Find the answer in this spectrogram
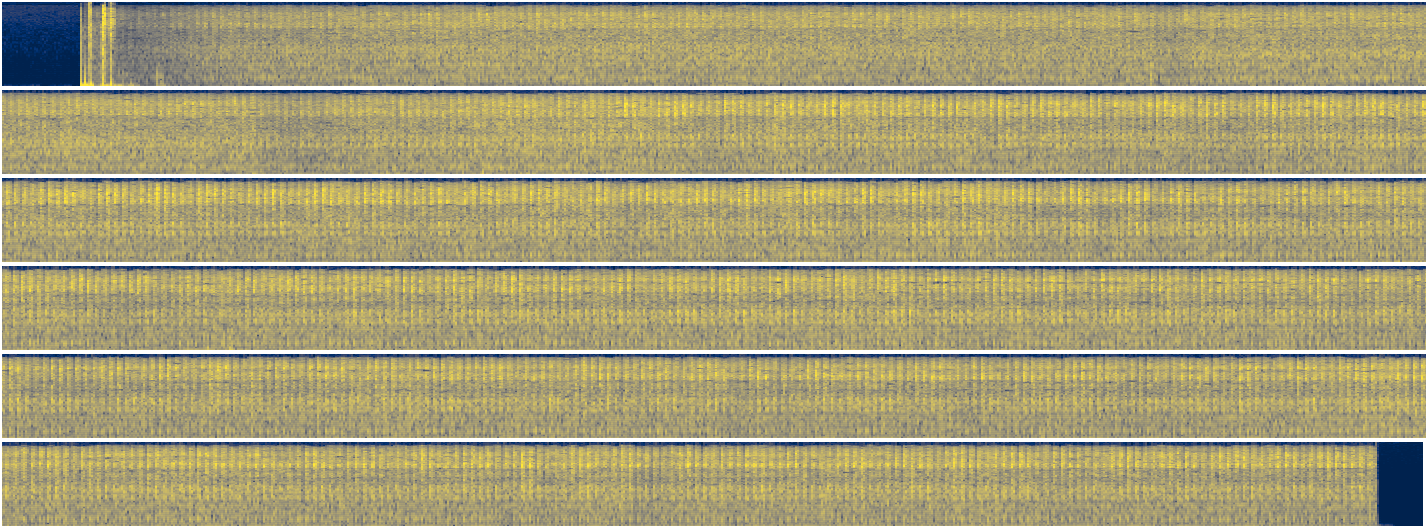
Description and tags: Cinema projector sound, starting and stabilizing.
